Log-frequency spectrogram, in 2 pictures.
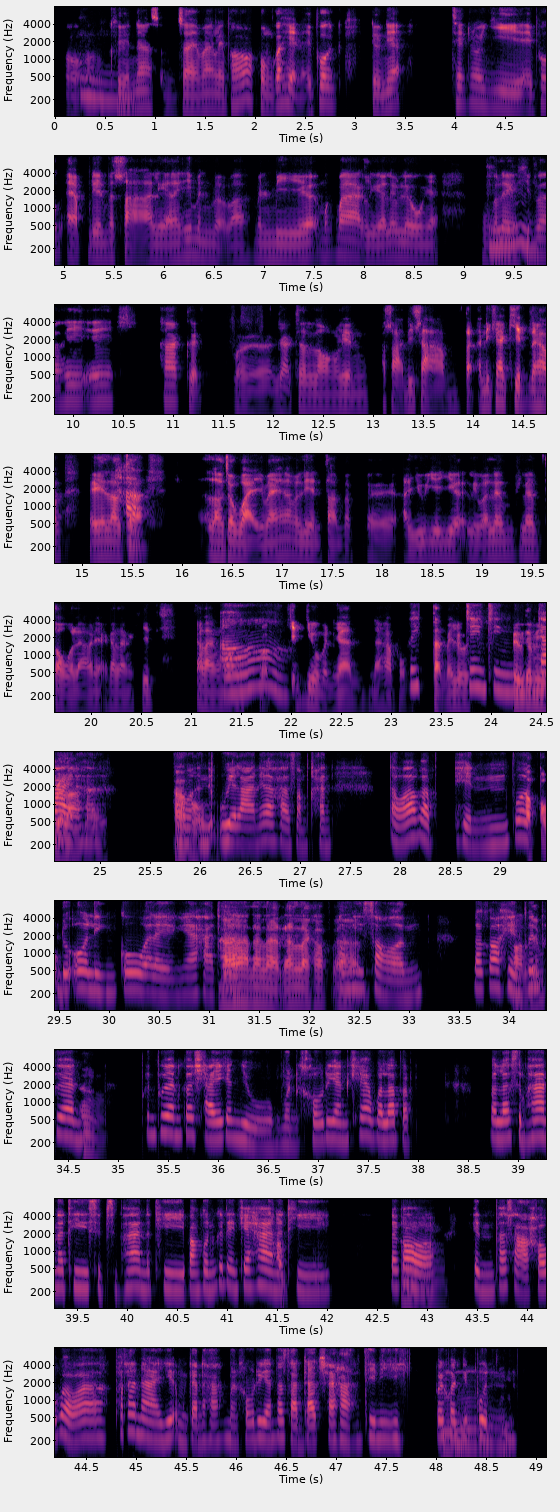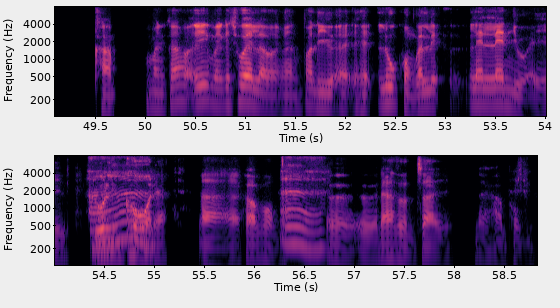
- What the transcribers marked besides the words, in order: other background noise; unintelligible speech
- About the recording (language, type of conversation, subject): Thai, unstructured, คุณเคยลองเรียนรู้ทักษะใหม่ๆ แล้วรู้สึกอย่างไรบ้าง?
